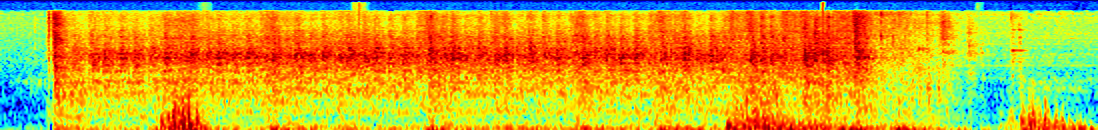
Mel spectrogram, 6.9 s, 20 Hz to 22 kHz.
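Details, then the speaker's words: 1991 Chevy S10 Tahoe after a starter replacement: new starter cranks steadily for several seconds with low pulsing, but the engine never catches; a fuel pressure problem was found. "Let's see if it'll actually start and run. Well, it's not running, but the starter's sounding a lot better."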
